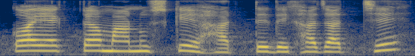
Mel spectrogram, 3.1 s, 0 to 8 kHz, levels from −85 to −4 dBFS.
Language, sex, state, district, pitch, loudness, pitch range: Bengali, female, West Bengal, Alipurduar, 270 Hz, -17 LUFS, 240-290 Hz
